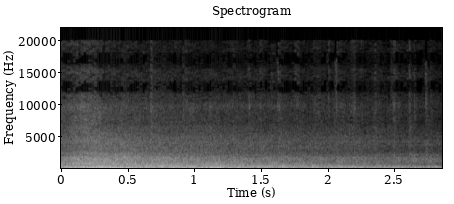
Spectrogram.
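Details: 1980 Yamaha Exciter two-stroke snowmobile, revived after sitting 19 years, first test run after tank cleaning, throttle cable swap and premix added to the tank: crackly fast even burble, slight unevenness, no knocks, smoky; running normally.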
